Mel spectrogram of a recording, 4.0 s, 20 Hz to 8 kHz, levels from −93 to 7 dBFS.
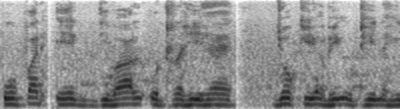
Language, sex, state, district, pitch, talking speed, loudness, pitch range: Hindi, male, Uttar Pradesh, Lalitpur, 150 Hz, 165 wpm, -14 LUFS, 145-160 Hz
